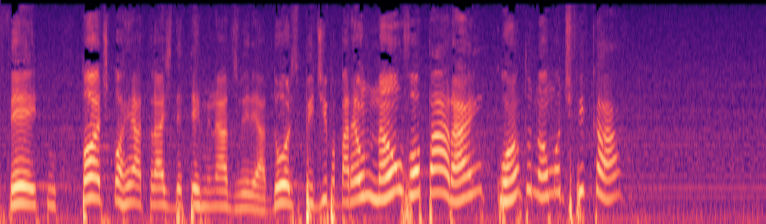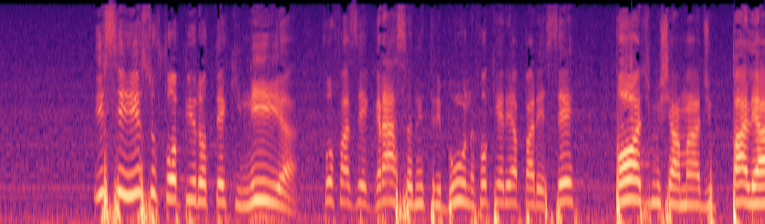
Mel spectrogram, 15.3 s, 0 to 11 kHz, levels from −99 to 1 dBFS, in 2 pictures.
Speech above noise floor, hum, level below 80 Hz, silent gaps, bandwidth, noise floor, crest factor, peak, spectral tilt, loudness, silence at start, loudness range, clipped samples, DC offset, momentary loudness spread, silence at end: 30 dB; none; -28 dBFS; none; 10.5 kHz; -45 dBFS; 16 dB; 0 dBFS; -6.5 dB/octave; -16 LUFS; 0 s; 6 LU; under 0.1%; under 0.1%; 11 LU; 0 s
